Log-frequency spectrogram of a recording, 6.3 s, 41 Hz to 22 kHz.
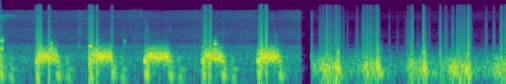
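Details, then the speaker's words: Aortic stenosis murmur from a narrowed aortic valve, in an auscultation lesson: regular heartbeat near 87 per minute with a harsh rasping murmur filling each beat, then quieter beats. "jadi Disini yang namanya stenosis itu Ada apa ya suara penyakit tangannya di sini ada penyempitan aorta"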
